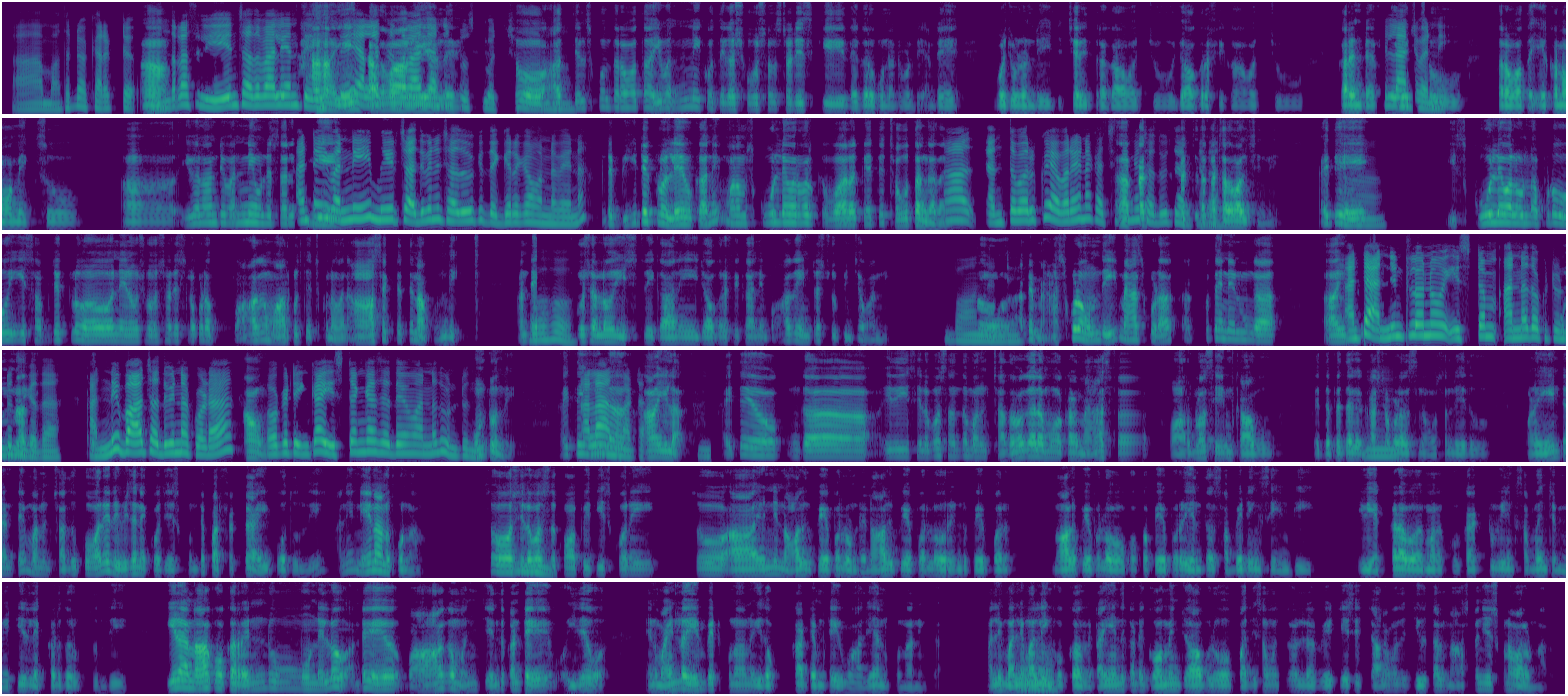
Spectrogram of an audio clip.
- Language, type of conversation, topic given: Telugu, podcast, స్థిర ఉద్యోగం ఎంచుకోవాలా, లేదా కొత్త అవకాశాలను స్వేచ్ఛగా అన్వేషించాలా—మీకు ఏది ఇష్టం?
- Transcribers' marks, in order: chuckle; in English: "సో"; in English: "సోషల్ స్టడీస్‌కి"; in English: "జాగ్రఫీ"; in English: "బీటెక్‌లో"; in English: "లెవల్"; in English: "టెన్త్"; in English: "లెవెల్"; in English: "సబ్జెక్ట్‌లో"; lip smack; in English: "హిస్టరీ"; in English: "జాగ్రఫీ"; in English: "ఇంట్రెస్ట్"; in English: "సో"; in English: "మ్యాథ్స్"; in English: "మ్యాథ్స్"; unintelligible speech; tapping; in English: "మ్యాథ్స్ ఫ ఫార్ములాస్"; other background noise; in English: "రివిజన్"; in English: "పర్ఫెక్ట్‌గా"; in English: "సో, సిలబస్"; in English: "సో"; in English: "పేపర్‌లో"; in English: "పేపర్"; in English: "పేపర్‌లో"; in English: "సబ్‌హెడింగ్స్"; in English: "కరెక్ట్"; in English: "మెటీరియల్"; in English: "మైండ్‌లో"; in English: "గవర్నమెంట్ జాబ్‌లో"; in English: "వెయిట్"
